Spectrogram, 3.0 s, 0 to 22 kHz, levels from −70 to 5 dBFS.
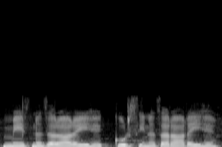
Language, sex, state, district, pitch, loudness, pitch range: Hindi, female, Uttar Pradesh, Saharanpur, 205 Hz, -14 LUFS, 200-210 Hz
